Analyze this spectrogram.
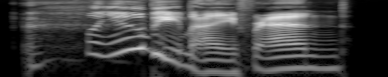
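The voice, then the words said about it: Chucky-style creepy doll character voice. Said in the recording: “could do a good Chucky voice”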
